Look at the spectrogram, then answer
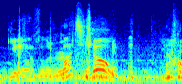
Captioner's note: laughs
